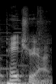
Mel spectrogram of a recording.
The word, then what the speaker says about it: Patreon: If you like the show and want to help us make it even better, consider supporting us on Patreon. I have so much trouble with the word Patreon. Is it? It's Patreon? – It's Patreon.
